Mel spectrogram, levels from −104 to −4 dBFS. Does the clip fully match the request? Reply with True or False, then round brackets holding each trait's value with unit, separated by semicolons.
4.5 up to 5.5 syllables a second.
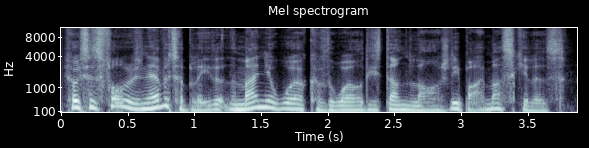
False (7.6 syllables/s)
